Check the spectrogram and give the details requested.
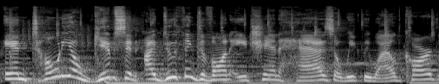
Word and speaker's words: Devon Achane: And by the way, if you've got a problem with my Devon Achane pronunciation, you, unfortunately, are a casual. I have done extensive research. His name is pronounced Devon Achane.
